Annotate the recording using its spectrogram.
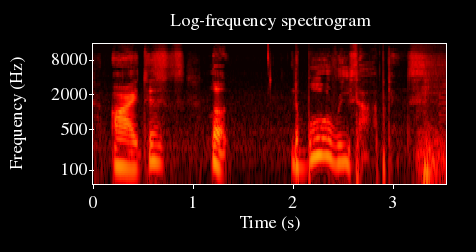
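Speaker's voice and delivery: very quiet, hushed, low-key under the breath. Co-host on a sports show moving on to a new player, very quietly. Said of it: "You said that very quietly".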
